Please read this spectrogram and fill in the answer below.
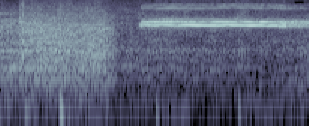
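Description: Referee's whistle blown in one long, steady, shrill blast lasting about a second and a half, starting about a second in, after a moment of arena crowd noise.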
